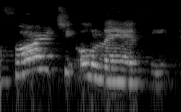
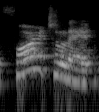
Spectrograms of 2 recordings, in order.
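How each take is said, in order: First: Slow, stretched-out Forte ou leve; drawn-out teacherly Forte ou leve; very slow question. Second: Said in the usual way. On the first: Shown as a demonstration. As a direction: draw the question out for the child. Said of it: "Como eu vou fazer carinho na mãe". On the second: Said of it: "Como que eu vou esfregar meu corpo".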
